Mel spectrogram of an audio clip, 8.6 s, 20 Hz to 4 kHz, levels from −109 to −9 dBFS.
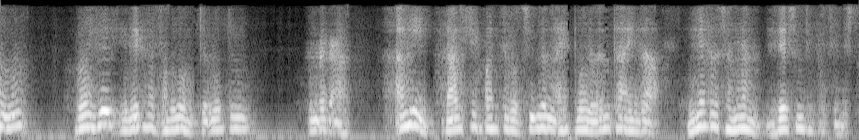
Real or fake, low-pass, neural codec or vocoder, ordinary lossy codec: fake; 3.6 kHz; codec, 16 kHz, 0.5 kbps, FreqCodec, smaller model; AAC, 16 kbps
